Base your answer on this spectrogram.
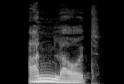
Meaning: anlaut, depending on the context either of the following: 1. the position of a sound at the beginning of a word 2. the position of a sound at the beginning of a syllable
- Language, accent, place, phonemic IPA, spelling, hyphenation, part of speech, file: German, Germany, Berlin, /ˈanˌlaʊ̯t/, Anlaut, An‧laut, noun, De-Anlaut.ogg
